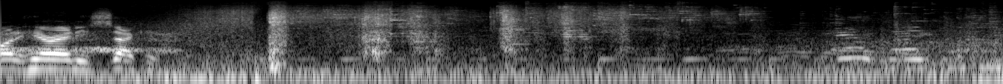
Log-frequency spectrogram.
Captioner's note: breaking glass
